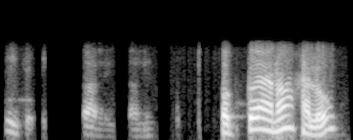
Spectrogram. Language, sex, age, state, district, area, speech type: Marathi, male, 18-30, Maharashtra, Raigad, rural, conversation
